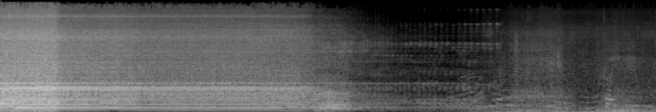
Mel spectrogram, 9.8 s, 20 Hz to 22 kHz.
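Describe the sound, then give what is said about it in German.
A drilling machine runs loudly at idle with a steady motor whine for about five seconds, then cuts off, leaving faint rustling and low background sounds. “Ja, das war der Leerlauf. Ne? Wenn die bohrt, ist sie dann etwa so lausend mal 30 davon hier stehen haben.”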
